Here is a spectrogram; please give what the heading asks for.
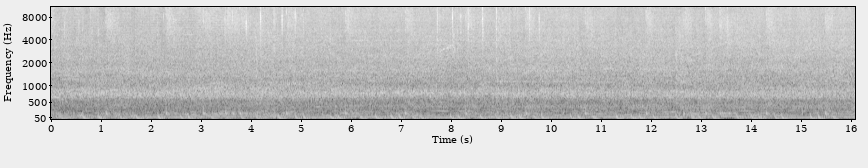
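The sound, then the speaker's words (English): A wrestling arena crowd in New York roars loudly and continuously, a dense, unbroken wall of cheering noise that holds at a steady level throughout, with no distinct breaks. “New York is AEW country. You can hear it.”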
